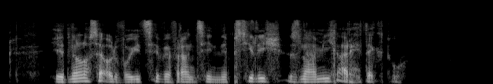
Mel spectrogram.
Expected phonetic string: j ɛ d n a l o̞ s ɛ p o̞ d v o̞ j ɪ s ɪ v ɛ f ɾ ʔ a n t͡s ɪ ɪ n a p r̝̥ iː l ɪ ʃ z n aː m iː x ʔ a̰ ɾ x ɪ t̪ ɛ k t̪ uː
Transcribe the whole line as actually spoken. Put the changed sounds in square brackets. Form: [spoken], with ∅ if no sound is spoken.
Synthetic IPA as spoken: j ɛ d n a l o̞ s ɛ [ʔ] o̞ d v o̞ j ɪ [t͡s] ɪ v ɛ f ɾ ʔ a n t͡s ɪ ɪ n [ɛ] p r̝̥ iː l ɪ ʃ z n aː m iː x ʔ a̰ ɾ x ɪ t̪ ɛ k t̪ uː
